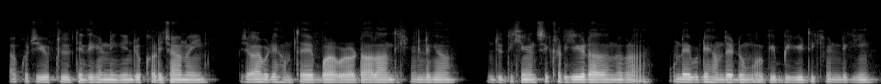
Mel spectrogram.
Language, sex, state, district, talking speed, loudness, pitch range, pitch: Hindi, male, Uttarakhand, Uttarkashi, 230 wpm, -18 LUFS, 110-115 Hz, 110 Hz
